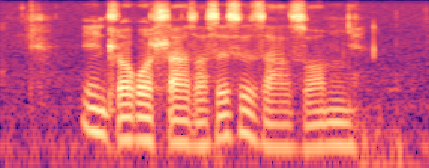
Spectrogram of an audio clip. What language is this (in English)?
Xhosa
